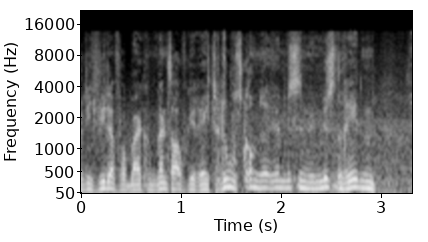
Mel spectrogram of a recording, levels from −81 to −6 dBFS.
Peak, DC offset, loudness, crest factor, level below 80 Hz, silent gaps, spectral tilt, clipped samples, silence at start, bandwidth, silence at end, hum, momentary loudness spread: -2 dBFS; under 0.1%; -19 LUFS; 16 dB; -46 dBFS; none; -5 dB/octave; under 0.1%; 0 s; 14 kHz; 0 s; none; 4 LU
